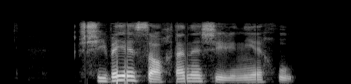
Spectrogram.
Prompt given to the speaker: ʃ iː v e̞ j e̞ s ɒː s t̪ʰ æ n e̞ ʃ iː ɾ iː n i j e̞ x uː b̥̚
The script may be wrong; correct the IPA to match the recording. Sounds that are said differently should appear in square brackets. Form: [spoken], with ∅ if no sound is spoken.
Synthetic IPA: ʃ iː v e̞ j e̞ s ɒː [x] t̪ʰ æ n e̞ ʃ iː ɾ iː n i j e̞ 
